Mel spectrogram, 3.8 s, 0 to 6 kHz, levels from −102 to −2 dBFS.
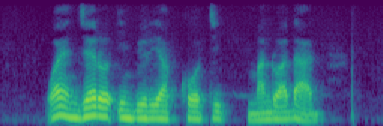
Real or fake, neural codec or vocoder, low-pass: fake; codec, 16 kHz in and 24 kHz out, 1 kbps, XY-Tokenizer; 5.4 kHz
